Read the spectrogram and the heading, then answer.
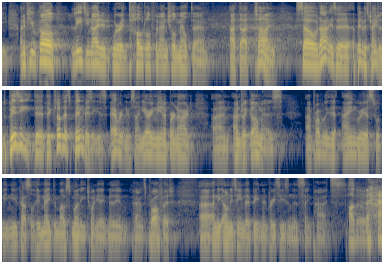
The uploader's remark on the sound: a live broadcast from the wonderful Liberty Hall Theatre in Dublin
